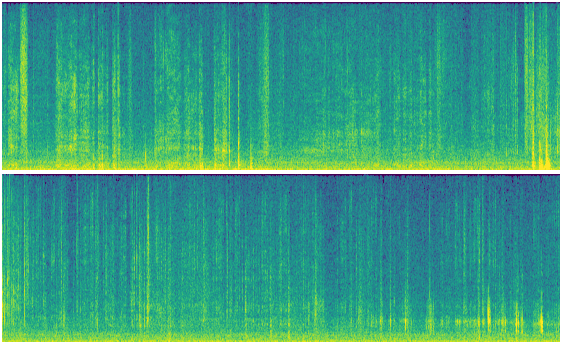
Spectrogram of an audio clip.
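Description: Scissors cutting a vinyl decal sheet on its paper backing, with faint snips and paper rustling over a steady low hum. A brief, louder pitched sound comes about halfway through.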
